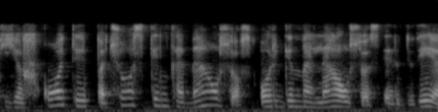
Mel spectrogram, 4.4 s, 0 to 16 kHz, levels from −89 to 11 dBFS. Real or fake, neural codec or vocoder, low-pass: real; none; 7.2 kHz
